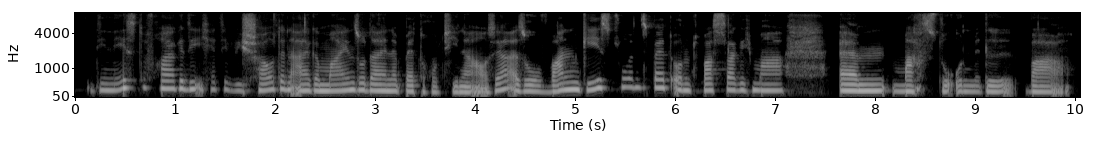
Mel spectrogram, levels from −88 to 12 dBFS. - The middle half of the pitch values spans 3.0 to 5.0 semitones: Yes, average, 4.2 semitones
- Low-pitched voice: No, medium, 180 Hz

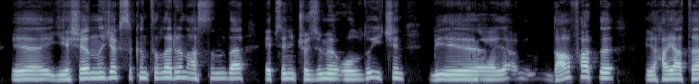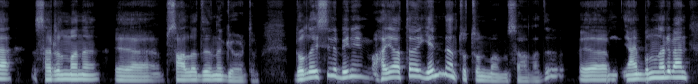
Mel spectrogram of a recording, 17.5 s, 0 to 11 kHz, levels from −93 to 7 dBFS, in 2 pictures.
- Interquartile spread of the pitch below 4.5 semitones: No, average, 5.2 semitones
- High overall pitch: No, medium, 145 Hz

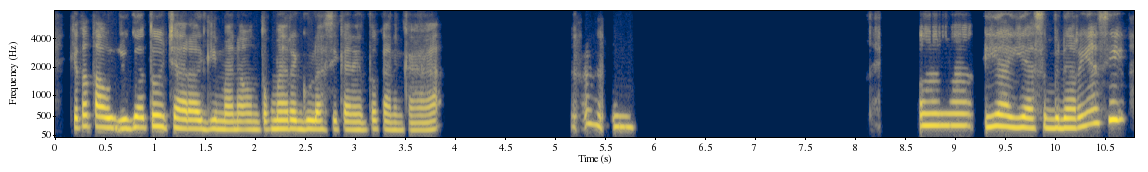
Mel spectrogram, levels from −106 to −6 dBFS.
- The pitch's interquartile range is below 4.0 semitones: No, average, 4.8 semitones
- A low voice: No, high, 225 Hz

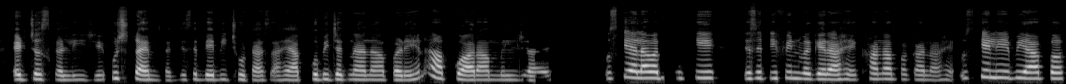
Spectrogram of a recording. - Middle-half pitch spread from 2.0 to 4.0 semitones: No, average, 4.7 semitones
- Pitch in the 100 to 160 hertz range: No, high, 230 Hz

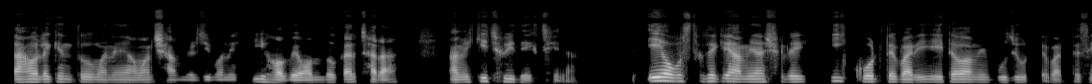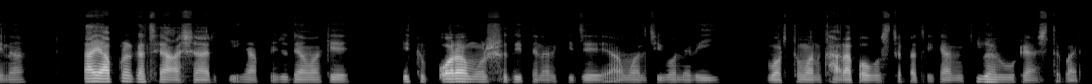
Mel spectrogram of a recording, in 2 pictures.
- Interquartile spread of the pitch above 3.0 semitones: No, narrow, 2.6 semitones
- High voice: No, low, 115 Hz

